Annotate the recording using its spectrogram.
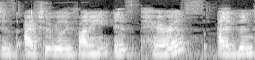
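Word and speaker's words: PVRIS: breakthrough band which is actually really funny is Paris I've been pronouncing it pissed this whole time and then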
